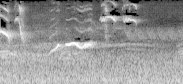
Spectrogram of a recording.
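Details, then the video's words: A Common blackbird sings on a fruit tree, where it also preens: a short, mellow fluted phrase slurring up and down, with thin, high squeaky notes around it. "Blackbird Singing"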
